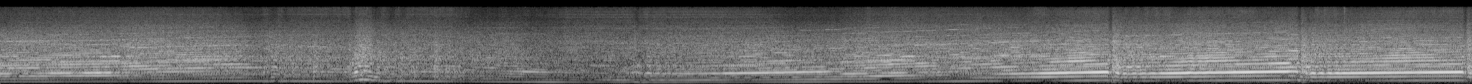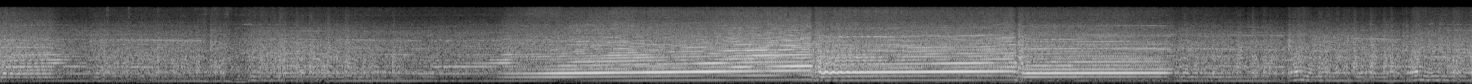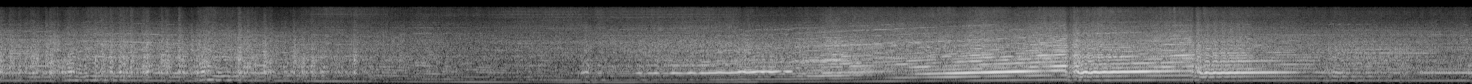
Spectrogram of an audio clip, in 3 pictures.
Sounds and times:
Car: 0.0s - 44.1s.

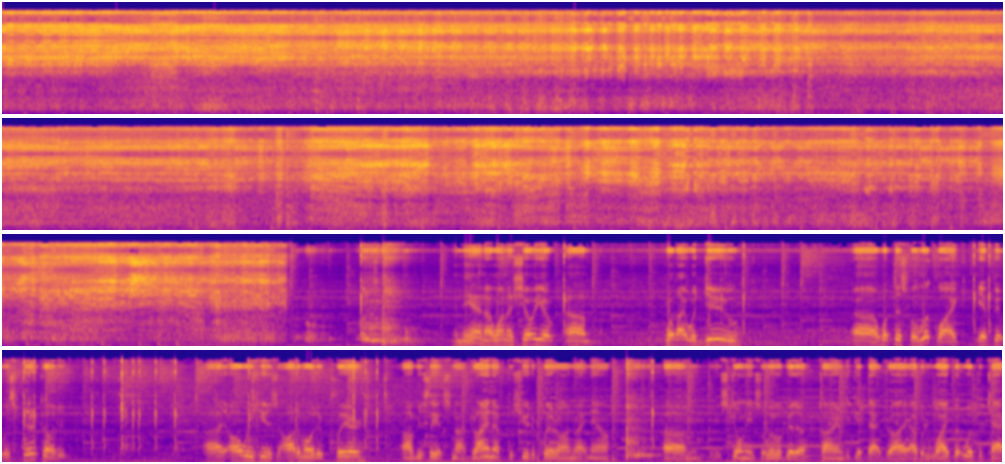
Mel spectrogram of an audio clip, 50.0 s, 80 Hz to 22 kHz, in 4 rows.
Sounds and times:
Music: 0.0s - 50.0s.

